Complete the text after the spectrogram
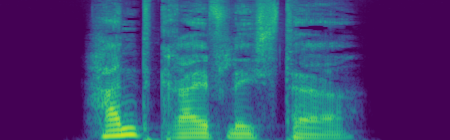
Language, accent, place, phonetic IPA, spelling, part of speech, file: German, Germany, Berlin, [ˈhantˌɡʁaɪ̯flɪçstɐ], handgreiflichster, adjective, De-handgreiflichster.ogg
- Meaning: inflection of handgreiflich: 1. strong/mixed nominative masculine singular superlative degree 2. strong genitive/dative feminine singular superlative degree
